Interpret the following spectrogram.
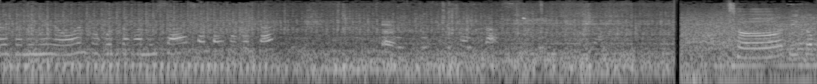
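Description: Small motorcycle engine of a sidecar tricycle running steadily under way, heard from the sidecar, with voices over it. The sound drops out for an instant near the end.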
